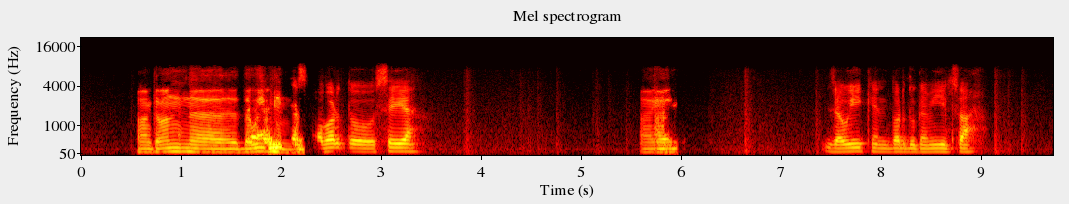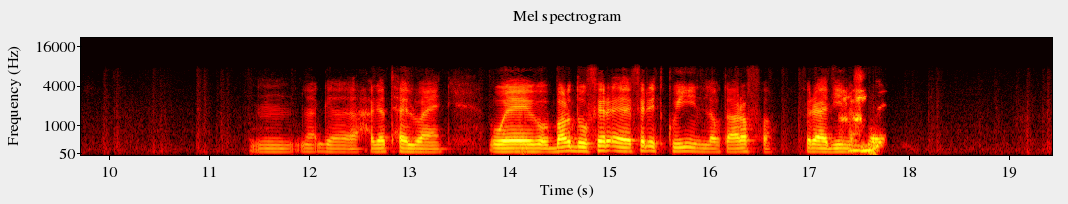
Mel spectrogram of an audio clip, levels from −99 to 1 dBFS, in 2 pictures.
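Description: From 1.4 to 2.43 s, speech is suppressed in double talk: the echo canceller, likely confused by both sides talking, pulls the voice down by as much as about 40 dB, so the waveform caves in and the spectrogram goes dark in patches. Inside that stretch, from 1.85 to 2.26 s, an echo leak brings back a copy of the voice 142 ms late and somewhat louder than the speech itself, which likely got past the far side's canceller. On the spectrogram it shows as repeated, time-shifted harmonic bands.

Fainter echo leaks, a little below the speech level and delayed 126 ms, follow at 5.71 to 5.99 s and at 17.42 to 17.68 s. Between them, from 6.02 to 6.25 s, the background is gated by the echo canceller. The room noise drops by about 15 dB, and the noise floor shows a brief notch before it recovers.

From 17.56 to 17.81 s, speech is again suppressed in double talk, a shallower dip of roughly 15 dB that thins the waveform's envelope.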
